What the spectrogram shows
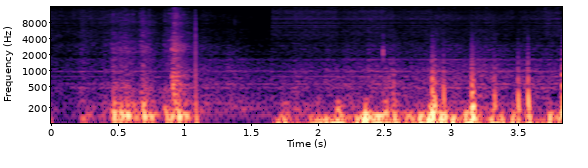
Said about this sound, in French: des rafales de vent un peu, c'est ça ou une atmosphère qui gronde un peu, c'est ça Tout à fait, ouais.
